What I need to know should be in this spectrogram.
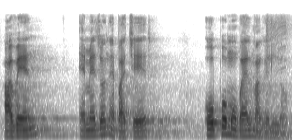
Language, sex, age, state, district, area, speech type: Goan Konkani, male, 18-30, Goa, Bardez, rural, spontaneous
